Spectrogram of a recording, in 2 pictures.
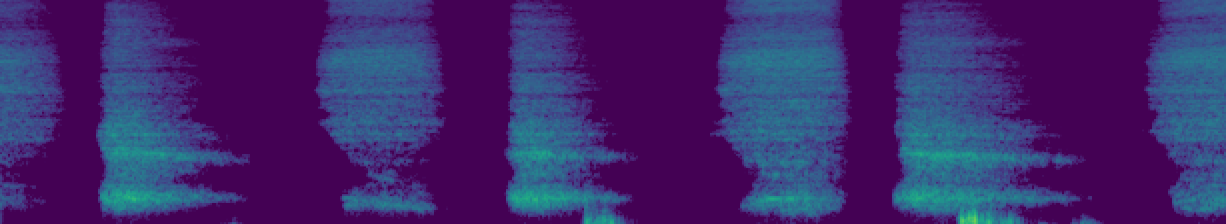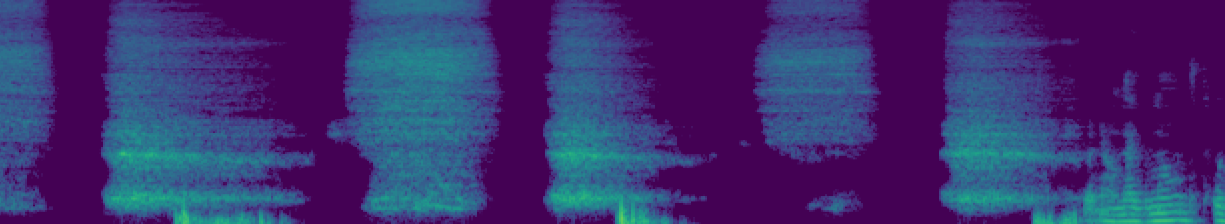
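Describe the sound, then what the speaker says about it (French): Slow, deep breaths during a yoga exercise, each inhale and exhale long and airy with pauses between them, close up and repeated about a dozen times, with a few soft low thumps and a brief murmur near the end. "Et on respire profondément."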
